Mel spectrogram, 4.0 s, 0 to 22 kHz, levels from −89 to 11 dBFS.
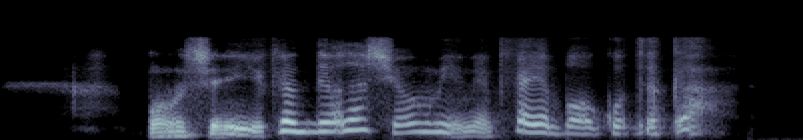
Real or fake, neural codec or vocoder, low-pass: fake; codec, 16 kHz in and 24 kHz out, 0.4 kbps, LongCat-Audio-Codec, four codebook decoder; 7.2 kHz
